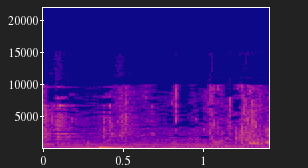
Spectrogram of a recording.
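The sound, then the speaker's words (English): A drink is poured into a glass, a steady liquid gurgle with small splashes and drips over about a second and a half, with no talking. “Pull up a stool and let me pour you a drink.”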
